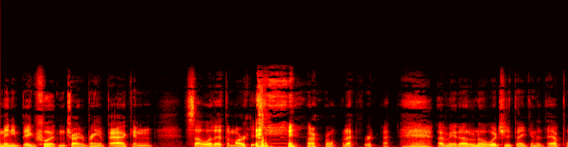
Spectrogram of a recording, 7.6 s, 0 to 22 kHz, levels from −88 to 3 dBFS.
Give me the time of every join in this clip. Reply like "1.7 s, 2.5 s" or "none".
none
